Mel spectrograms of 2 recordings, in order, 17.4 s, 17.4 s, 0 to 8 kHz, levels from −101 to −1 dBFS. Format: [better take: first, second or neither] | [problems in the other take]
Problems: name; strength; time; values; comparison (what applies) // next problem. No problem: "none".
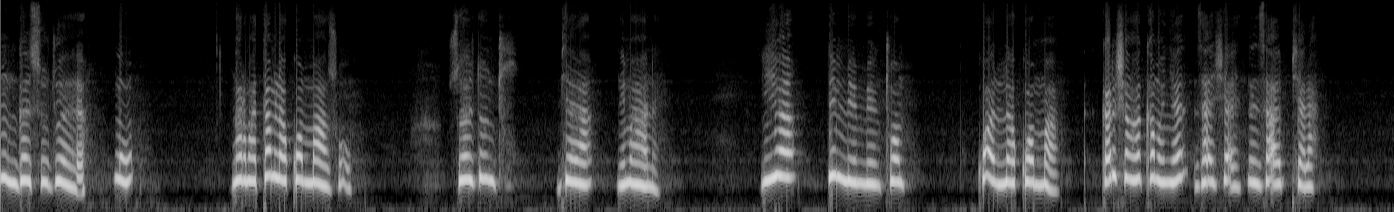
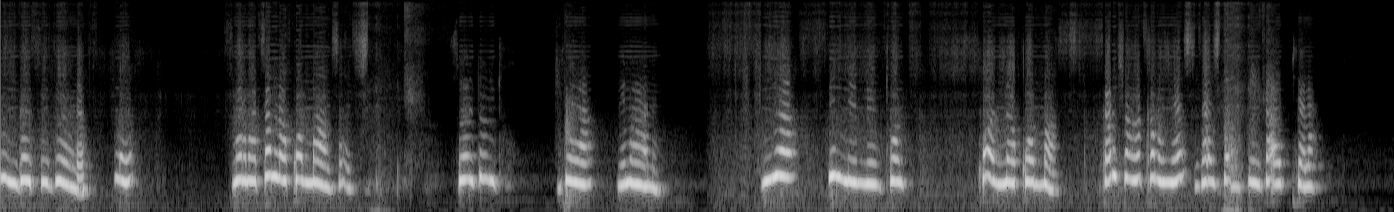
first | noise reduction (neural separator model SepFormer DNS4)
